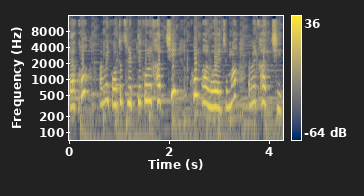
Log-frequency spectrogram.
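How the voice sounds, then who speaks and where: A woman's voice: extremely high pitch, fairly quick, a little mellow. A woman voicing a young poor village boy in a cartoon, tender-hearted and pleading in a plaintive way. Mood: brave, consoling. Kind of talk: cartoon dubbing. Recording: music under the voice.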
